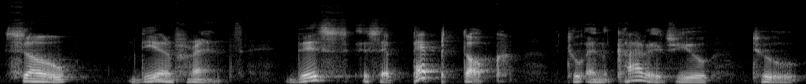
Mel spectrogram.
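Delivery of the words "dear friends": ordinary talk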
